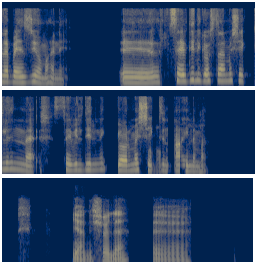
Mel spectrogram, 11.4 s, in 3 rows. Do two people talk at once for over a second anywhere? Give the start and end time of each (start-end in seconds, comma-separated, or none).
none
